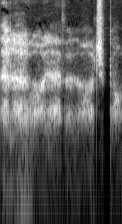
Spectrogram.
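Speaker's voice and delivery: soft, very quiet, barely audible hushed whisper. Testing a listening gadget after being asked to whisper: whispering.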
